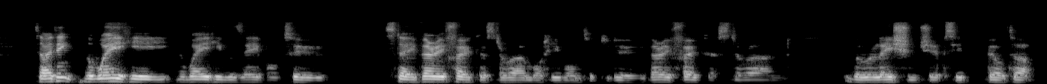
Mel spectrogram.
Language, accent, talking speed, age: English, British, 165 wpm, 40-59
